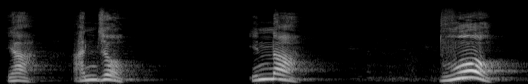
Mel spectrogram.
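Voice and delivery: loud, separate one-word commands; mock army orders, loudest on the last word; army senior's orders. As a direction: imitate a drill order, with long gaps between commands. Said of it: "이렇게 이야기를 하는 겁니다".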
